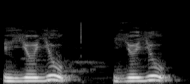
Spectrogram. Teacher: दोनों य पर छोटे ऊ की मात्राएं हैं। तो जल्दी-जल्दी बोलेंगे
